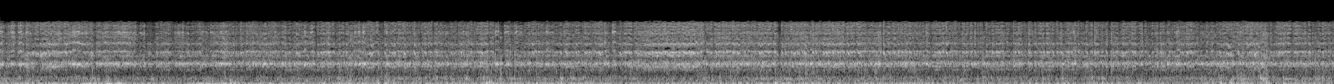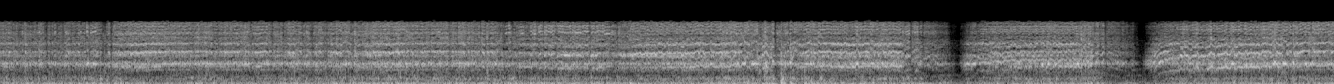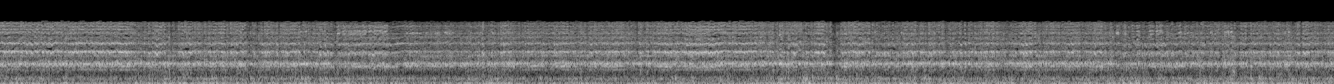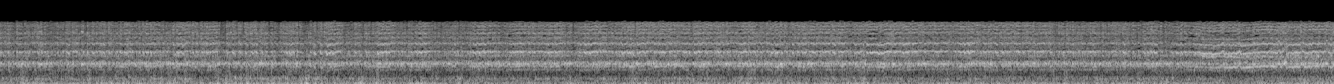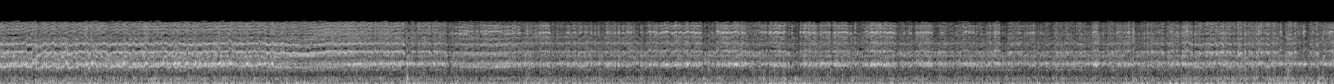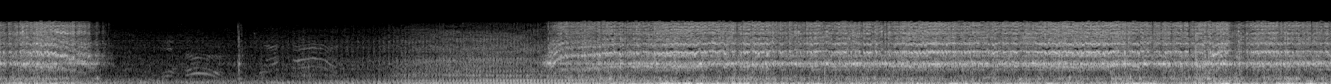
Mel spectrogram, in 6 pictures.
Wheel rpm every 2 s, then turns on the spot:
230, 230, 230, 230, 230, 230, 230, 230, 230, 210, 190, 130, 140, 220, 230, 230, 230, 230, 230, 230, 230, 230, 230, 240, 230, 230, 190, 200, 220, 230, 230, 230, 230, 170, 0, 0, 170, 230, 230, 230.
none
